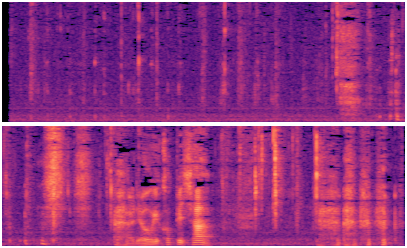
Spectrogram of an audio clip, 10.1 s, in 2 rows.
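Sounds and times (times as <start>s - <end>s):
small crunches and mouth clicks: 0.2s - 5.4s, 7.8s - 9.1s
person chewing food: 0.2s - 6.5s, 7.7s - 9.4s.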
